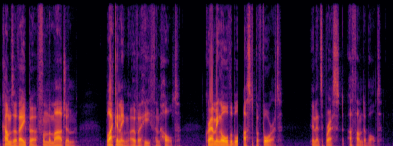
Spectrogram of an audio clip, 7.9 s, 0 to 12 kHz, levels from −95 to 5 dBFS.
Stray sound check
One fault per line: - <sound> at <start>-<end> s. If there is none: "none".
- dropout at 4.8-4.9 s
